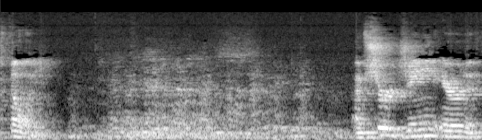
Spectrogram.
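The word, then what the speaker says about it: Phelony: sign of letters in it but yeah it's pronounced felony I'm sure Jane Aaron and felony will have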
